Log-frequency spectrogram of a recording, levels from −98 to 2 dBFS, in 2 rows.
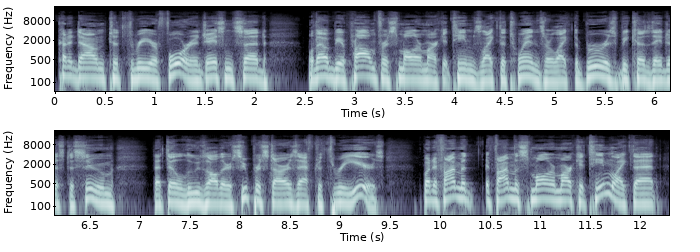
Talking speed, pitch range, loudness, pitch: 255 wpm, 115-145 Hz, -17 LUFS, 125 Hz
